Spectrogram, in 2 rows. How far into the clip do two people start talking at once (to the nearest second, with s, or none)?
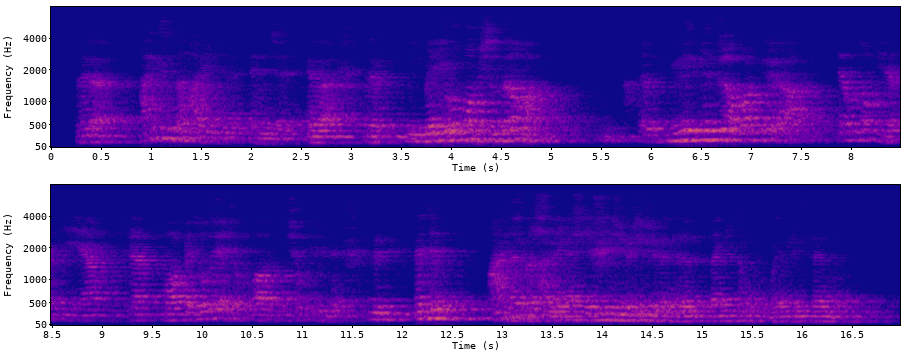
13 s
